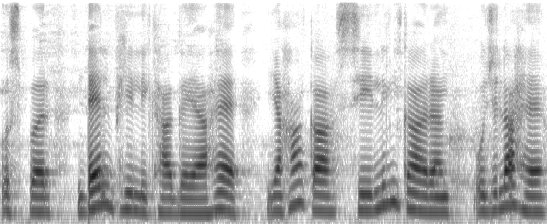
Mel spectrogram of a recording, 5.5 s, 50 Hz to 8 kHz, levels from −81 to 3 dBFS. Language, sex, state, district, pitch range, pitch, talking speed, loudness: Hindi, male, Jharkhand, Ranchi, 155-175 Hz, 165 Hz, 155 wpm, -20 LUFS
